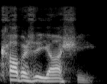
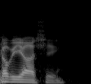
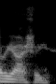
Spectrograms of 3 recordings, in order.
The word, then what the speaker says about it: Kobayashi: Takiro Kobayashi, I totally butchered that problem. – Kobayashi, I think. – Kobayashi. – Yeah, there you go.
